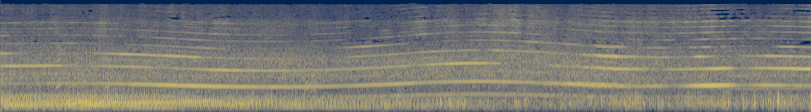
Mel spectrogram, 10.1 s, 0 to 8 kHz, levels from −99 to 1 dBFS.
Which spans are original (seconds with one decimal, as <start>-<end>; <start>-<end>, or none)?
0.0-6.7; 8.2-10.1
